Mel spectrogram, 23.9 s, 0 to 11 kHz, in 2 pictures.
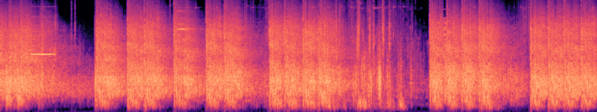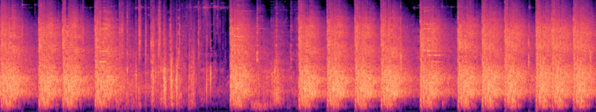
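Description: Semi-automatic 9 mm pistol fired in rapid strings of shots, close to the microphone, with three short breaks between strings.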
